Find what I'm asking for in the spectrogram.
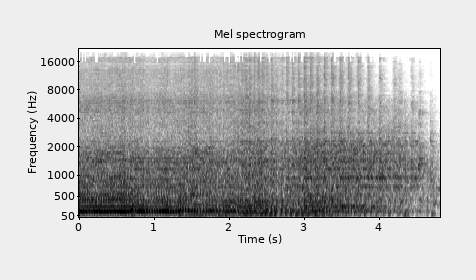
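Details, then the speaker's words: Small single-cylinder generator after repairing an exhaust valve that was not closing and had caused low compression: started on full choke, it catches and settles into a fairly steady run at the right speed once warmed up, less rough, with no knock or miss; now starts on one pull. "Okay, I believe this is a success because once it's warmed up, it starts to run at the right speed. It isn't so rough."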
